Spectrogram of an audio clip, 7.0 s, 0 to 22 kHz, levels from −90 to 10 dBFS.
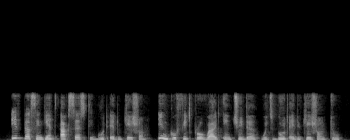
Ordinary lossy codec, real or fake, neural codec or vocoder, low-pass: none; fake; codec, 16 kHz, 1.1 kbps, Voila-Tokenizer; 7.2 kHz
